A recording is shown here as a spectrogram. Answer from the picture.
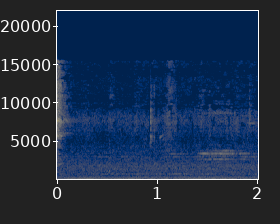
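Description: A ballpoint pen writing on notebook paper, faintly, over a steady low background rumble.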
